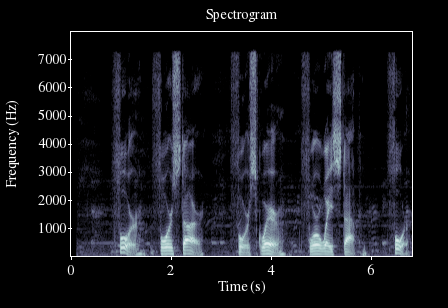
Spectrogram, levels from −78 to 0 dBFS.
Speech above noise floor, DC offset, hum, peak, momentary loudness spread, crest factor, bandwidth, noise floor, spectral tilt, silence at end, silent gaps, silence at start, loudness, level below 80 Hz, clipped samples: 31 dB; under 0.1%; none; -2 dBFS; 18 LU; 16 dB; 7.6 kHz; -46 dBFS; -5.5 dB/octave; 0.05 s; none; 0.85 s; -16 LUFS; -42 dBFS; under 0.1%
